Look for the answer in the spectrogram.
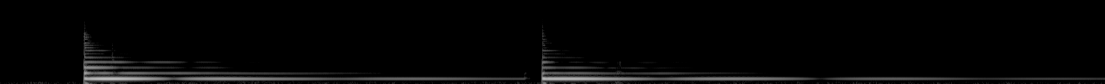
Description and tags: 4th string of a violin played open with finger, shifting pitch. recorded with Rode NT4 mic->Fel preamplifier->IRiver IHP120 (line-in) / cuarta cuerda tocada al aire con el dedo y cambio de tono
musical-instruments, strings, violin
